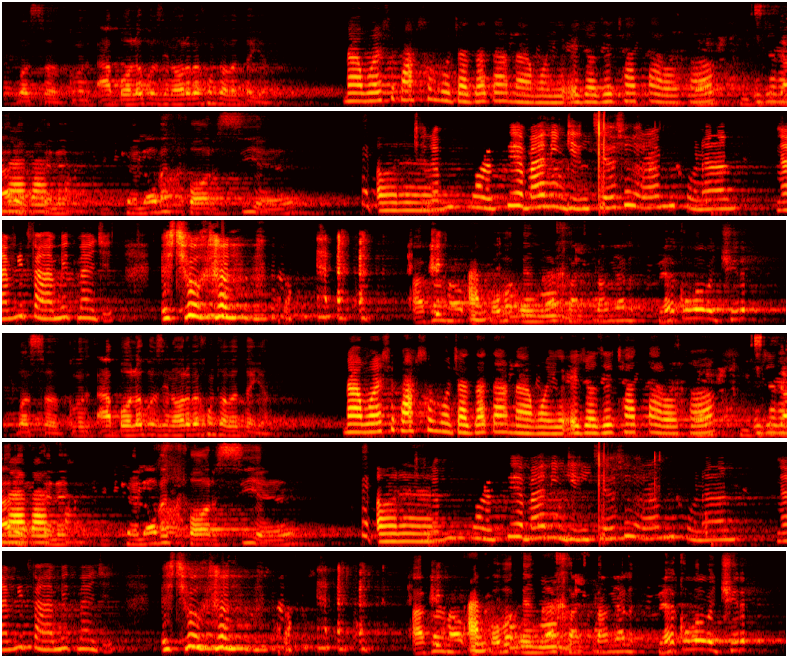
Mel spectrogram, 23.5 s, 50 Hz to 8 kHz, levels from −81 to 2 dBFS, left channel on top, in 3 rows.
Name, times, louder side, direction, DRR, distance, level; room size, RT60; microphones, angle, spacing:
voice 1, 0.1-2.7 6.0-6.2 6.7-8.5 8.8-10.8 11.4-11.5 18.5-18.8 19.8-20.3 20.6-23.1, right 2 dB, 35° right, 10 dB, 0.9 m, -33 dB
voice 2, 3.4-7.1 7.5-8.3 8.6-8.7 9.4-9.7 11.6-12.3 20.4-21.7, right 5 dB, 75° right, 14 dB, 0.6 m, -28 dB
voice 3, 12.0-15.2 15.6-18.4 18.8-19.4 20.0-20.1, left 4 dB, 35° left, 11 dB, 0.5 m, -30 dB
28.0 x 26.5 x 8.0 m, 3.0 s
head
